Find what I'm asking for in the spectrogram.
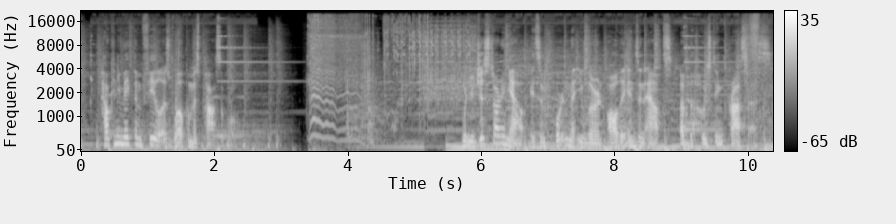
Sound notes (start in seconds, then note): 1.4 bell dinging; 3.4 robotic whirring; 5.4 upbeat music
